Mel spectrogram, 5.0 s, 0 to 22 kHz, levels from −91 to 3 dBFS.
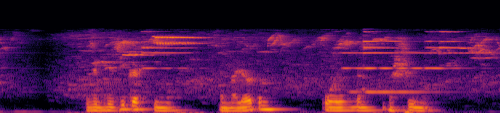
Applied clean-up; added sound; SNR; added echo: classical method log-MMSE.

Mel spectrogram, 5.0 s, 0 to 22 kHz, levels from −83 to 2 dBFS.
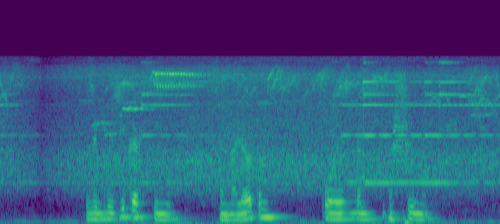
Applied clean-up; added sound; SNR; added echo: none; Bird / Bell; 0 dB; none.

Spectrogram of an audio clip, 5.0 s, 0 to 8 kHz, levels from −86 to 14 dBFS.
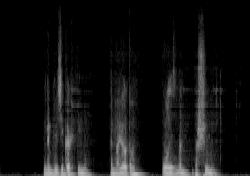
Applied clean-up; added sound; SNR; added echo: neural mask model DeepFilterNet 3.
